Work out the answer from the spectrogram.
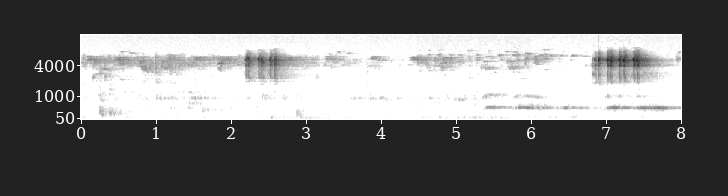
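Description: Small birds chirping and twittering, with two loud quick runs of chirps about two seconds in and near the end. A low, steady, hoot-like tone joins about five seconds in.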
